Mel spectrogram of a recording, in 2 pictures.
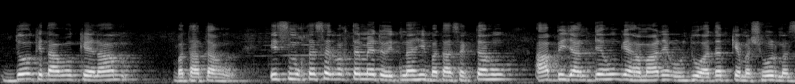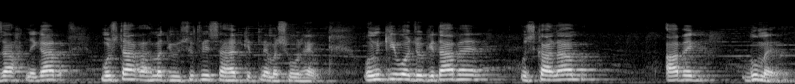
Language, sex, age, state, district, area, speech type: Urdu, male, 18-30, Bihar, Purnia, rural, spontaneous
